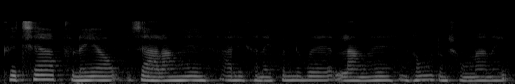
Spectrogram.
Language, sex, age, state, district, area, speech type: Bodo, female, 45-60, Assam, Kokrajhar, rural, spontaneous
